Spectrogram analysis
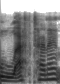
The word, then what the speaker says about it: lieutenant: didn't think there was any other way to pronounce those oh left tenant you mean when they would call them left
